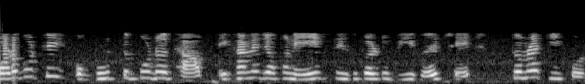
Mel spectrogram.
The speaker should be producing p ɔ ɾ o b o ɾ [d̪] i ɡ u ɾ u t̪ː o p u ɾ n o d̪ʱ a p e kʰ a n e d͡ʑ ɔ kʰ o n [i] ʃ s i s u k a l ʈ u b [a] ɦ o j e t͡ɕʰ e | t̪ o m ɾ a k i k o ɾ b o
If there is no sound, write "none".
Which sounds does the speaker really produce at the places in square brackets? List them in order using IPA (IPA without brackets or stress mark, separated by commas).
t̪, e, i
